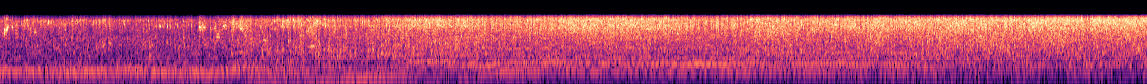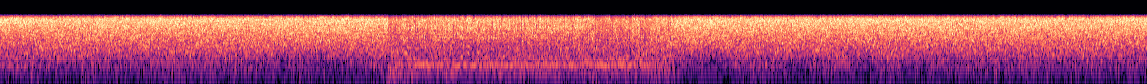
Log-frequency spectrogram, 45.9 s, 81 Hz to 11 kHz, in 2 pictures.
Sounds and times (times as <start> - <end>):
Motorboat, speedboat: 0.0 - 45.8.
